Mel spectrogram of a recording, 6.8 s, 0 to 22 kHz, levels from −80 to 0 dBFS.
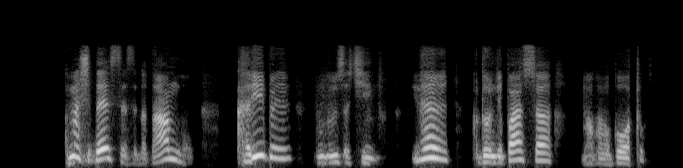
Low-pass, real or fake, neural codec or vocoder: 7.2 kHz; fake; codec, 16 kHz, 0.5 kbps, FunCodec, trained on Chinese and English, 25 frames a second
